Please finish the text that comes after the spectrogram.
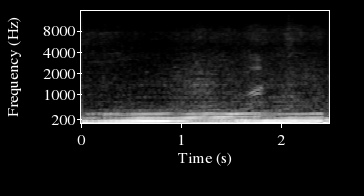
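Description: A Chevrolet Chevette drives along a lakeside road with a steady, loud mid-range engine drone that holds its pitch throughout, heard from inside the car.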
